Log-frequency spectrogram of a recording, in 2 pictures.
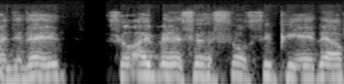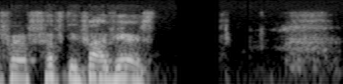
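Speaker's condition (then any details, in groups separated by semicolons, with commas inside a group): Cerebral palsy; affects speech and swallowing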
